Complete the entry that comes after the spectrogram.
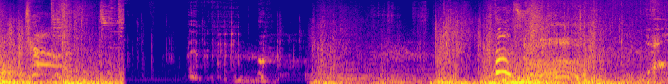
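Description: Skyrim Fus dragon shout striking an enemy, with a sharp shattering, crashing impact and loud rumbling bursts, a near-silent gap partway through, then more clattering combat noise.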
